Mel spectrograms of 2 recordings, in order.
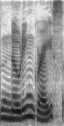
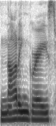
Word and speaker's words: Noting Grace: Well, my blog is Noting Grace. A lot of people mispronounce that as Nodding Grace or Nothing Grace.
